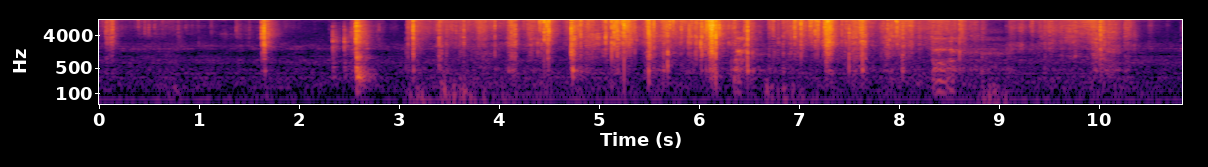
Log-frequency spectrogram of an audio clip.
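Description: Small scissors snipping a few times through a foam packing pouch, then several seconds of dense crinkling and tearing as the foam and plastic wrap is pulled off a stack of trading cards.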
